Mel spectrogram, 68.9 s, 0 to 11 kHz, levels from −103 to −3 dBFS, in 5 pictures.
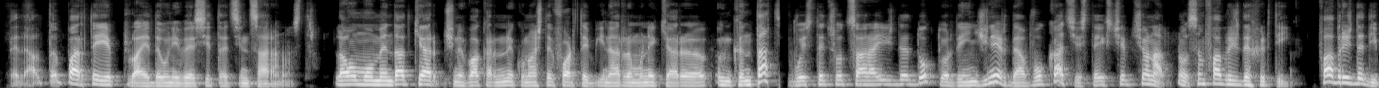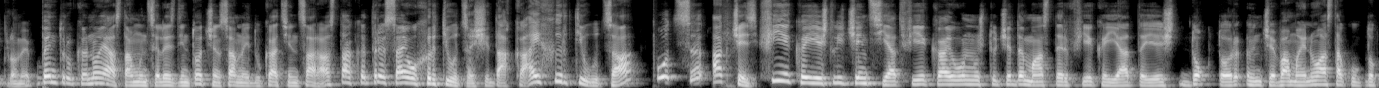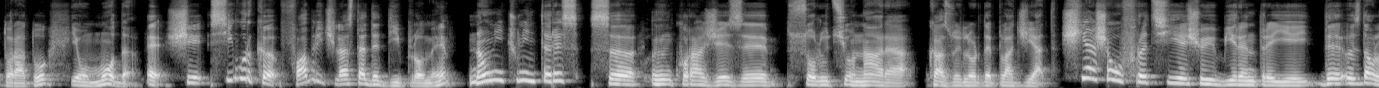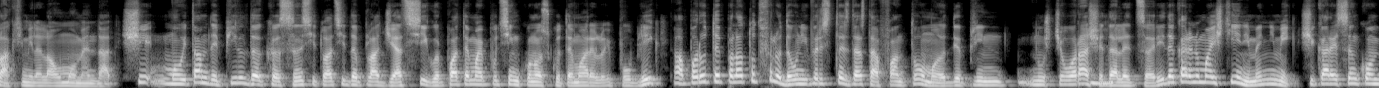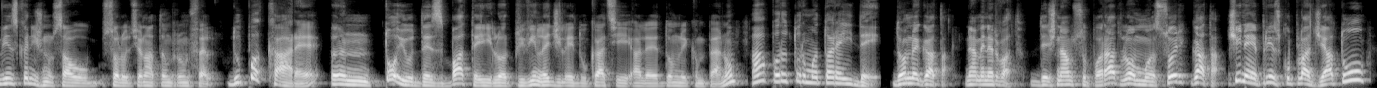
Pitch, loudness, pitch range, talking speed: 150 Hz, -20 LUFS, 120-185 Hz, 195 wpm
